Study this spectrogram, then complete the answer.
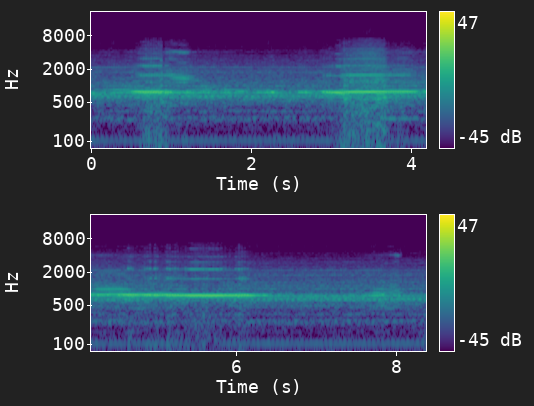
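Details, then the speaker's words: Lathe boring aluminum ring with boring bar: steady high whine through the cut, fading between passes; operator suspects dull tool, worse in thin-wall material; whine during boring cut. "can hear the material start whining a bit through the process I think my blade is a little bit dull here"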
